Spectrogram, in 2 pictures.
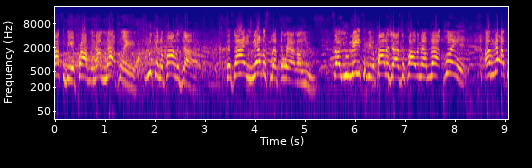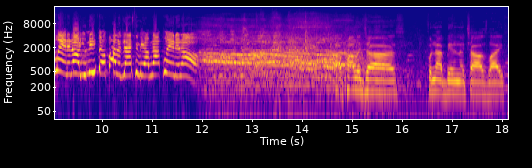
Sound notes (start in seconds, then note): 11.9 audience awwing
